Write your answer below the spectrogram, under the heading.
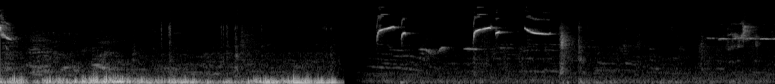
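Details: Oriental magpie-robin in peak song, played to lure untrained birds: loud low rumbling noise for the first three seconds, then clear high whistled upslurs and curling notes, ending with a thin steady whistle.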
